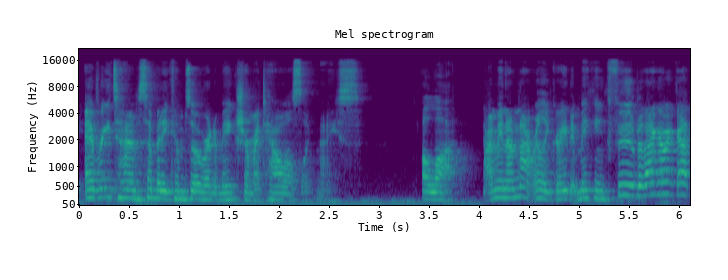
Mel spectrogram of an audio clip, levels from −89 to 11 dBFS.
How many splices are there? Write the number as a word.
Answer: one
